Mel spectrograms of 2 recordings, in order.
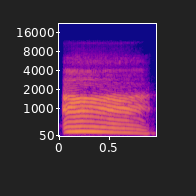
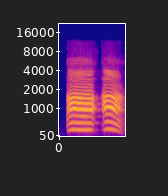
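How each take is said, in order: First: One lengthened vowel is said. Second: Two short vowels are said separately. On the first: This is how it is actually read. "maka dipanjangkan itu bacanya menjadi A" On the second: This is the underlying form. "Itu asalnya gitu"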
